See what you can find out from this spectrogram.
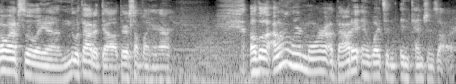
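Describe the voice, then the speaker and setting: Music sits behind the voice. A man rattles through his words very fast. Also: medium pitch for a man. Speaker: paranormal YouTuber. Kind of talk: ghost hunting vlog. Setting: indoors in an apartment. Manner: halting.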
